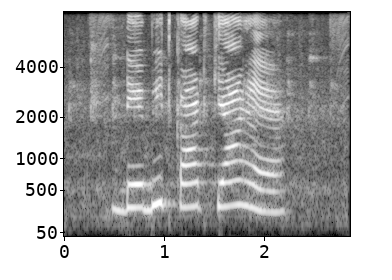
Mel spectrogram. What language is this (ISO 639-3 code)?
mai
